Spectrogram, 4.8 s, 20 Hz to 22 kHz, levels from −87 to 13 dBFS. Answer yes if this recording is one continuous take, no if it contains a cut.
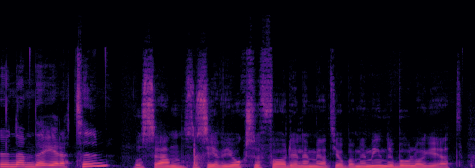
no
